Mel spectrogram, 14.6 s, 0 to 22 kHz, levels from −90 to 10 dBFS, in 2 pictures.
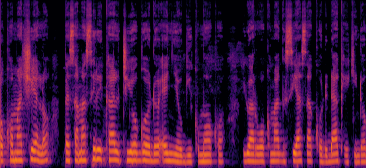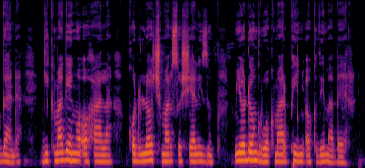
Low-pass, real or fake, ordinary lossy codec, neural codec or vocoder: none; fake; none; vocoder, 44.1 kHz, 128 mel bands every 256 samples, BigVGAN v2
